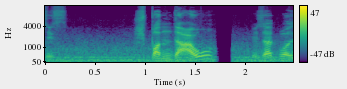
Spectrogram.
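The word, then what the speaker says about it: Spandau: It seems that I mean it's spelled spando but Germans man everything is s is sh. So yeah. So, I'm guessing it's Spandow, but um okay.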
